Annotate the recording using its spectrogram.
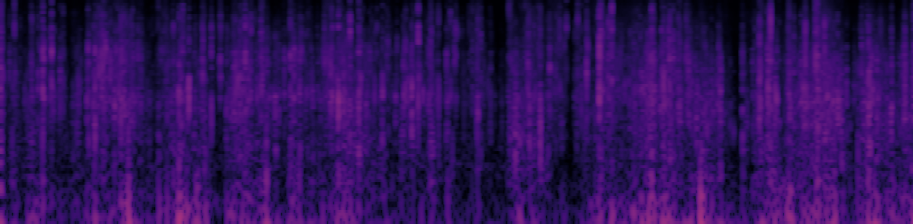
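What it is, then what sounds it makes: Plastic bag of cotton pads being crinkled. A soft plastic drawstring bag full of cotton wool pads is crinkled and scratched with long nails. The result is a dense, continuous crackling crinkle, bright and hissy, with fine scratchy ticks that rise and fall slightly in loudness throughout.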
